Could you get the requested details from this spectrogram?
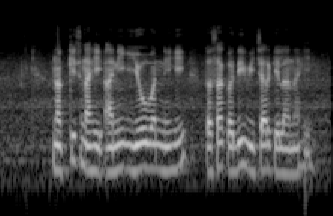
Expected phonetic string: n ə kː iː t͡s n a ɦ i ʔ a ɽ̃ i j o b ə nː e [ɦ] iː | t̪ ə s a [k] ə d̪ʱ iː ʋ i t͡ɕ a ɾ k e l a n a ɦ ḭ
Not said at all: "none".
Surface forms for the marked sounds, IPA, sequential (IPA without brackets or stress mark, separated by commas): ɦ, k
